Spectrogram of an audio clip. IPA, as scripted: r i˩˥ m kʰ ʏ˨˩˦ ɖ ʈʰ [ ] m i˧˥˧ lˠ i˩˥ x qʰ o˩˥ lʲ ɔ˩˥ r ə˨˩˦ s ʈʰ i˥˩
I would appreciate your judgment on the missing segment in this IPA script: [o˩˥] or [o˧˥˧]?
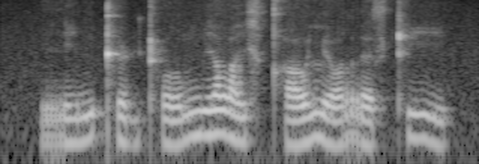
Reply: o˩˥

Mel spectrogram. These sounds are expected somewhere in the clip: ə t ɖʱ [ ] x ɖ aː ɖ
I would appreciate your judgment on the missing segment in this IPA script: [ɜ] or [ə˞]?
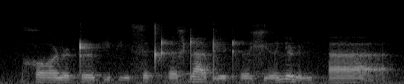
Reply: ɜ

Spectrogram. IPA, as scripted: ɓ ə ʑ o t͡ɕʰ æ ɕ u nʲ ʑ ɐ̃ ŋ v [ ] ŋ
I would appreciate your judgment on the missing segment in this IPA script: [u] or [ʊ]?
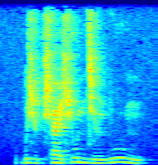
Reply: u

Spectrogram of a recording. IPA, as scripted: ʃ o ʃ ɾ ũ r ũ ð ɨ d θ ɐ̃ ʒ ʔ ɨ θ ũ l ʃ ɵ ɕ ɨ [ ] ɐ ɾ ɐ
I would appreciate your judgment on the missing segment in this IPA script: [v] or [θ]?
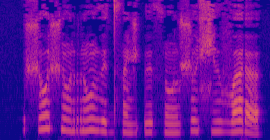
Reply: v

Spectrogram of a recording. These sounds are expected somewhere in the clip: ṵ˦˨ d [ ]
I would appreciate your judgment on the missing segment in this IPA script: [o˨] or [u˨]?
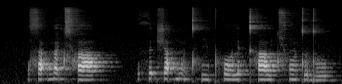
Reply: u˨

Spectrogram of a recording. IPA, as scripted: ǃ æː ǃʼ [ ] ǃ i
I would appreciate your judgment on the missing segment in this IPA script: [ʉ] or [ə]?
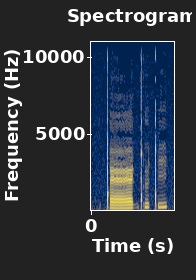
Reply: ʉ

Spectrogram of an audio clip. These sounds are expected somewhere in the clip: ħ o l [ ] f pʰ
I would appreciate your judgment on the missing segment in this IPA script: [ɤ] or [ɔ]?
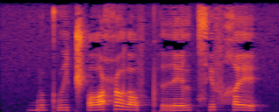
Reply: ɔ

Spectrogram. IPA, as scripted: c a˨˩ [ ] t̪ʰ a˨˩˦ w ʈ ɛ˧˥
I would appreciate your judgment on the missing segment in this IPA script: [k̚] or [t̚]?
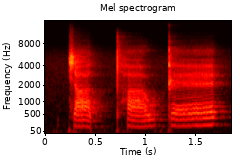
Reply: t̚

